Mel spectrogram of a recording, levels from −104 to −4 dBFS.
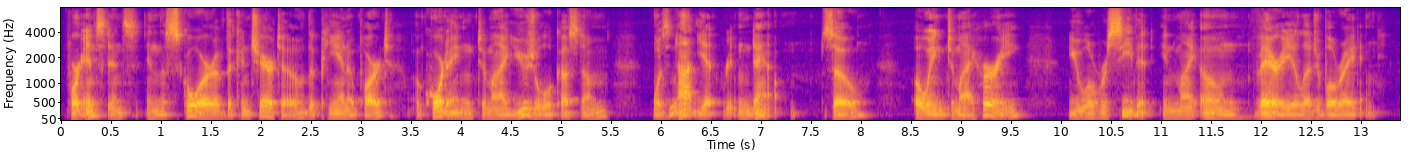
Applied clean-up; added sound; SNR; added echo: none; none; none; none.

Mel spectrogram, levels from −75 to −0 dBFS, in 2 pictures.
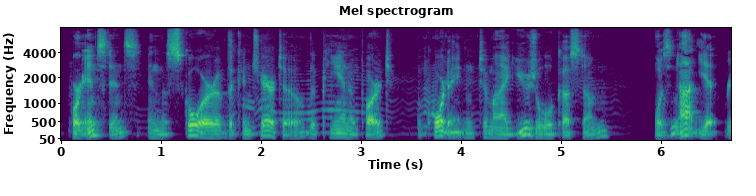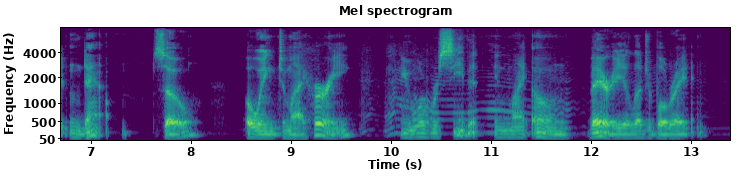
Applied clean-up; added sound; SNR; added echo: neural mask model RNNoise.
